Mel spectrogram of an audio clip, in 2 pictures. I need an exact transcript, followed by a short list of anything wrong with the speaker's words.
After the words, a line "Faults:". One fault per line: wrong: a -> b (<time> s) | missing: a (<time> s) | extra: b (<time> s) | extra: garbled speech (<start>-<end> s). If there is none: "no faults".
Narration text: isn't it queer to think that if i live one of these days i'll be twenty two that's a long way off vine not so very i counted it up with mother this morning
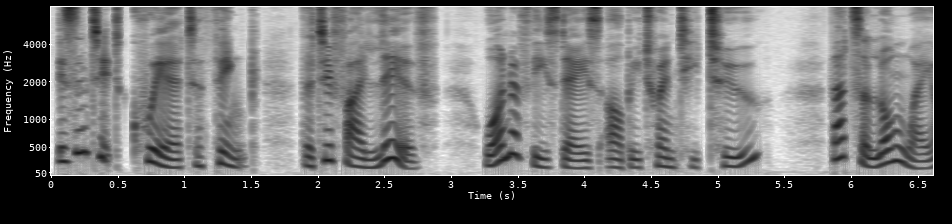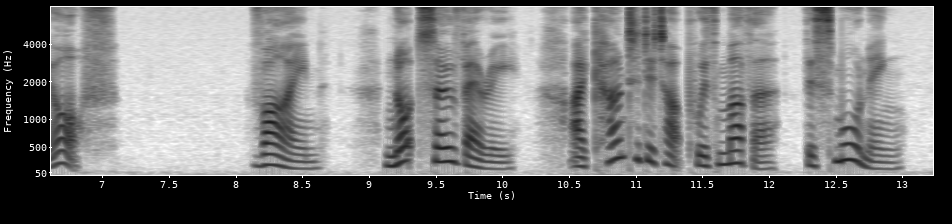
isn't it queer to think that if i live one of these days i'll be twenty two that's a long way off vine not so very i counted it up with mother this morning
Faults:
no faults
